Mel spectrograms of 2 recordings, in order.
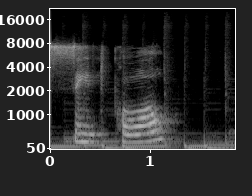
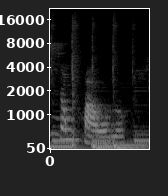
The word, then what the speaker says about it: São Paulo: Can you spell the name of your city because it's not pronounced the way it looks? Okay, it's Saopaulo. And that would be for English speakers, St. Paul? Yes, it would be, but we say São Paulo.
